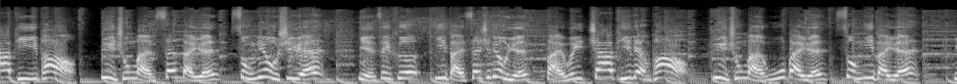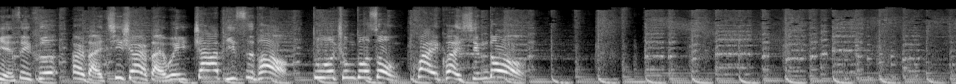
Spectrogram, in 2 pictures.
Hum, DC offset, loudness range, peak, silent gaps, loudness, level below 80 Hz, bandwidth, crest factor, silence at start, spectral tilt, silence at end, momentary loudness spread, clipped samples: none; under 0.1%; 6 LU; 0 dBFS; none; -8 LUFS; -28 dBFS; 16.5 kHz; 10 dB; 0 s; -4 dB/octave; 0 s; 14 LU; 1%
